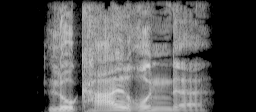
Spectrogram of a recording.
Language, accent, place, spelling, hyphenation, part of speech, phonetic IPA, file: German, Germany, Berlin, Lokalrunde, Lo‧kal‧run‧de, noun, [loˈkaːlʁʊndə], De-Lokalrunde.ogg
- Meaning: A round of free drinks for everyone in a pub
